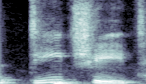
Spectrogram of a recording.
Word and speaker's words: Dietschy: We're going to talk about Tesla, Bitcoin, tech, and real estate, because we are talking to Sara, Dietschy, tech YouTuber, rhymes with peachy, and we're going to be talking about all of these topics.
